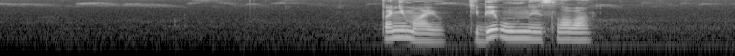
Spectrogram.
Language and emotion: Russian, neutral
